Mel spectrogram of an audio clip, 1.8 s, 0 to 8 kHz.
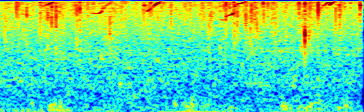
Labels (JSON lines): {"label": "biophony, dolphin", "recorder": "SoundTrap 500"}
